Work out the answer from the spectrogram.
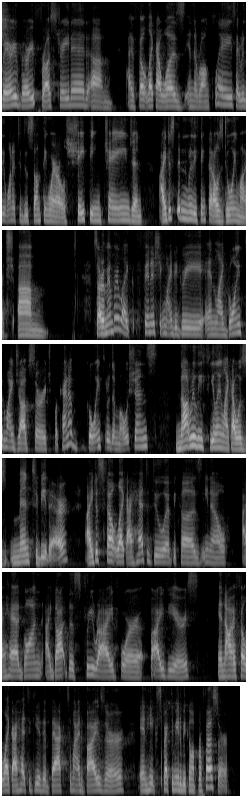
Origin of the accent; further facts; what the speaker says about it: Rio de Janeiro, Brazil; moved away as an adult; now in Chicago, United States; I was born and raised in Rio de Janeiro, Brazil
